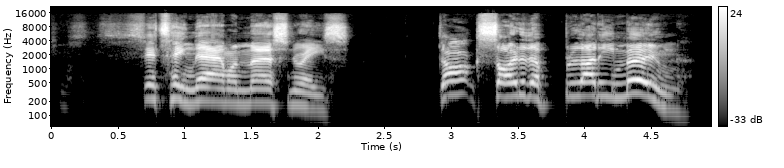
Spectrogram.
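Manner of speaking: loud, high, slow mock indignation; mock outrage. Vlogger loudly mocking the Dark Side of the Moon fans, hammed-up outrage. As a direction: bellow it like a wronged man.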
